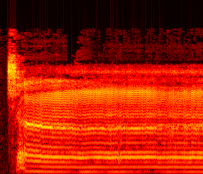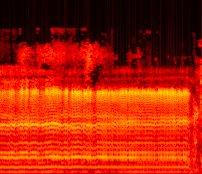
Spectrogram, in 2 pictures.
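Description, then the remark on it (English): A garage door grinds slowly open, a steady, loud mechanical hum with a buzzing, droning tone that holds evenly for about five seconds before cutting off. No one speaks. “As the door slowly opens.”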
